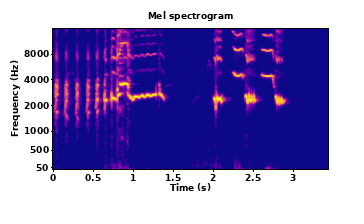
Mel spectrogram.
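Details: Oriental magpie-robin giving its fighting song to stir up other magpie-robins: quick accelerating chips sliding into a long whistled note, a pause, then several bright, ringing whistles.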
